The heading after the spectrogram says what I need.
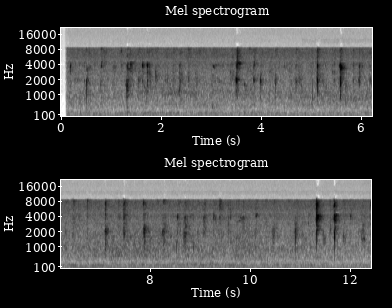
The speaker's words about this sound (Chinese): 好，来听下一个也是吃罐罐，这个这个这只猫咪叫做珍珠，那它吃罐罐的感觉听起来就蛮高雅的。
